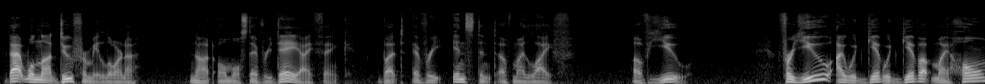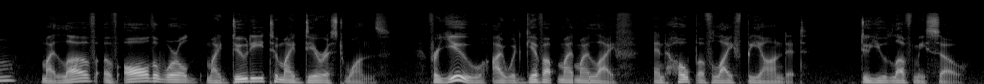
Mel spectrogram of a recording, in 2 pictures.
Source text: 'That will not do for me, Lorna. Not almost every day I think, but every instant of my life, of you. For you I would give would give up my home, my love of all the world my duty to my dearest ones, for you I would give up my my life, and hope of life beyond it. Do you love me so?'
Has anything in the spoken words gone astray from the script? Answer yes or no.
no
